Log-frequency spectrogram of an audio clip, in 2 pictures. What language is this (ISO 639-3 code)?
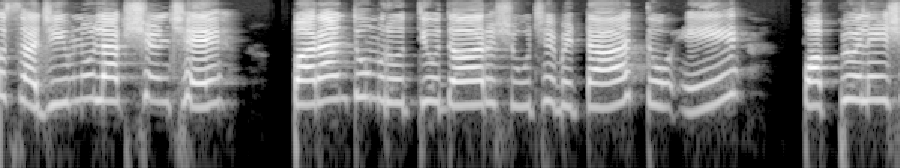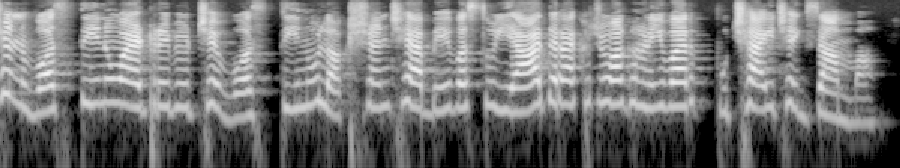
guj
